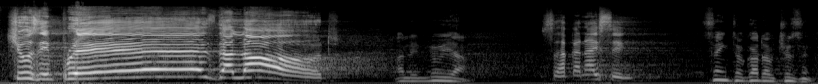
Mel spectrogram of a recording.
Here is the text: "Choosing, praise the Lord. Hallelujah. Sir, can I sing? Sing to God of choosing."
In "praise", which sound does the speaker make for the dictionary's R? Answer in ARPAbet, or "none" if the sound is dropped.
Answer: R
